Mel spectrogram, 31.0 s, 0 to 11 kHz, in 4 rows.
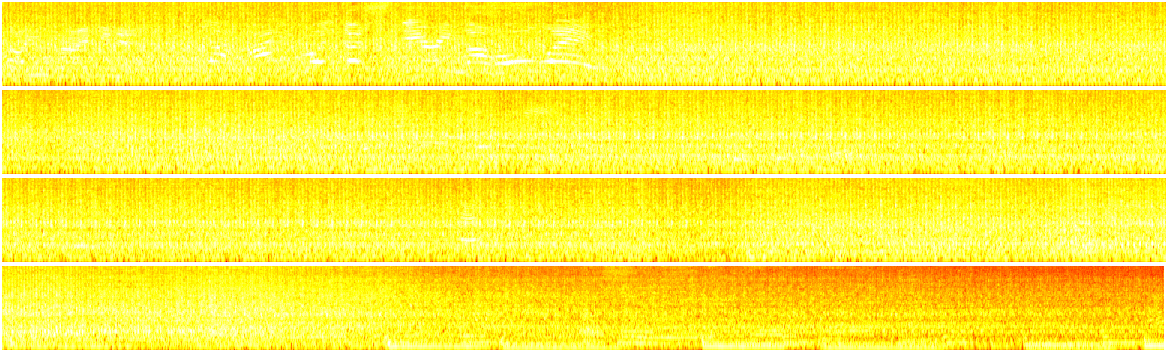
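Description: Farmall 504 diesel tractor engine running steadily at idle, with a child's voice in the first few seconds. Background music comes in near the end.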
